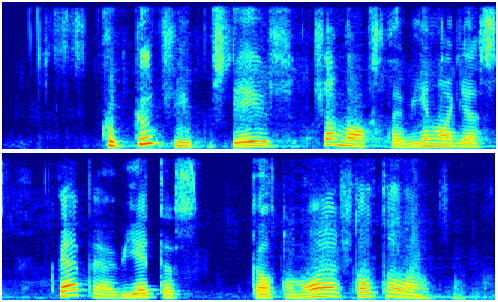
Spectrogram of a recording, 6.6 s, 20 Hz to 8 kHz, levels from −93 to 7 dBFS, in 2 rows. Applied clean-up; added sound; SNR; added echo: neural separator model SepFormer DNS4.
